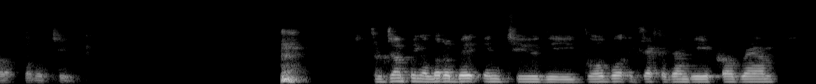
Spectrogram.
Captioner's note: cough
